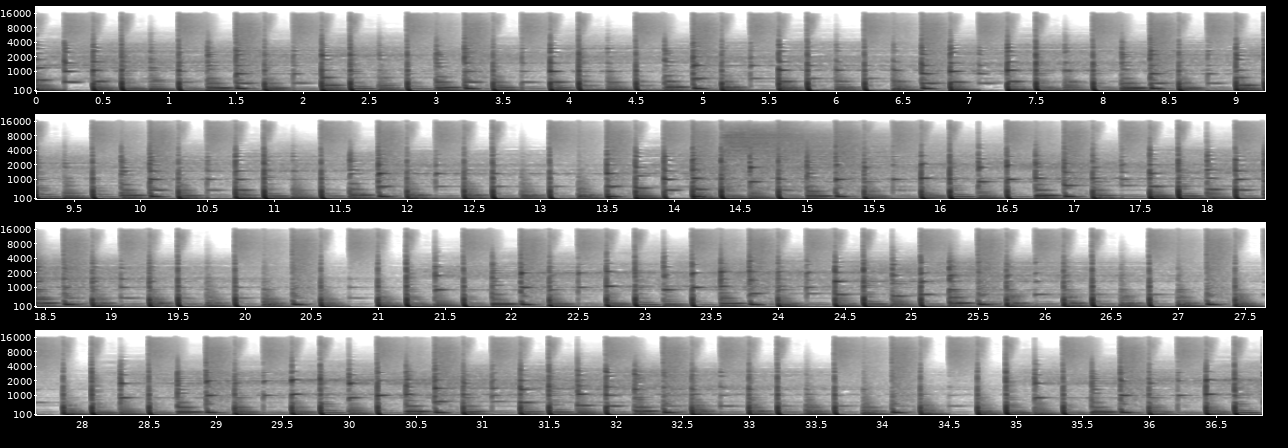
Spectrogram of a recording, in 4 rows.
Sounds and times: melancholic slow tune 0:00.0 - 0:36.8

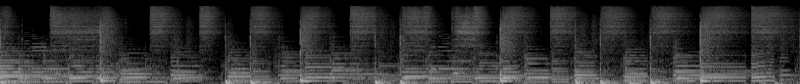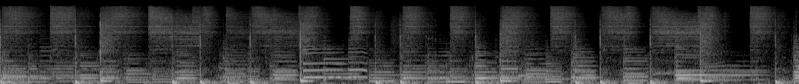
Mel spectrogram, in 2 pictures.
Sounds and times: guitar 0:00.0 - 0:15.9

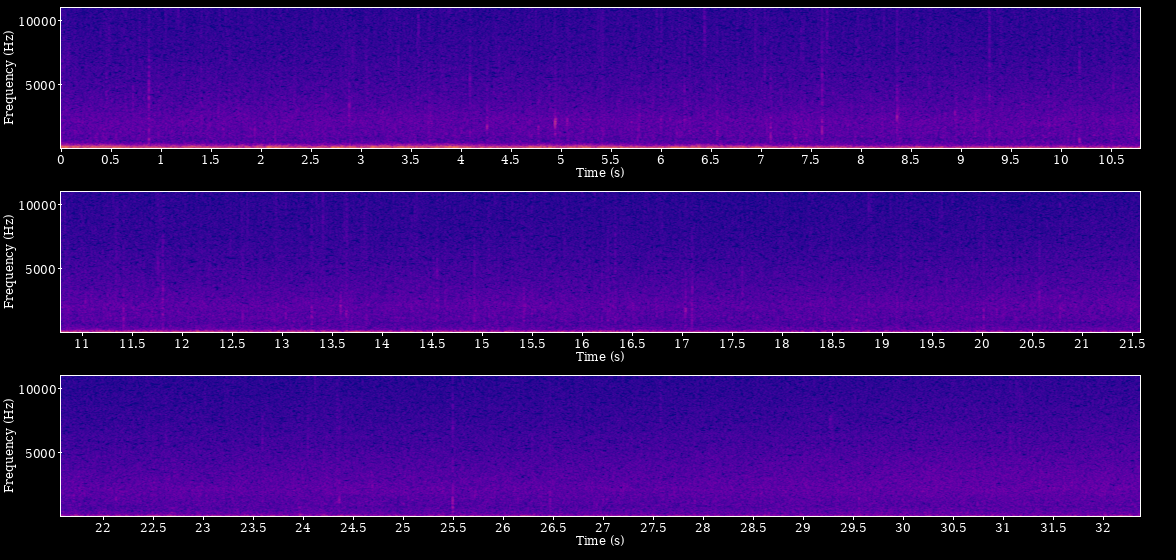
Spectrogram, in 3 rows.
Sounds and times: rain 0:00.0 - 0:32.3

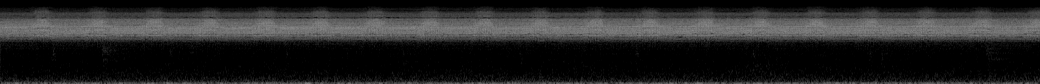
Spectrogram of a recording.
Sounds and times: cicada song 0:00.0 - 0:10.4

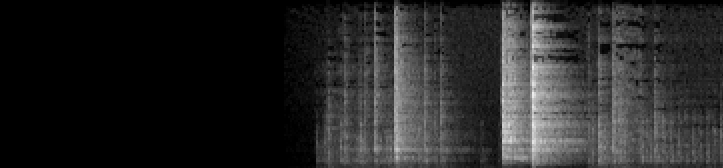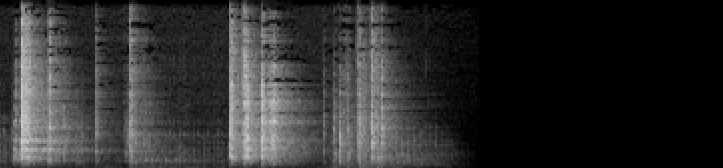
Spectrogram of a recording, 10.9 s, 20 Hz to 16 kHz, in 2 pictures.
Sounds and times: plates 0:02.4 - 0:08.6

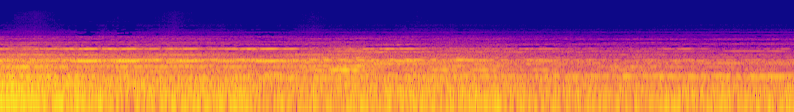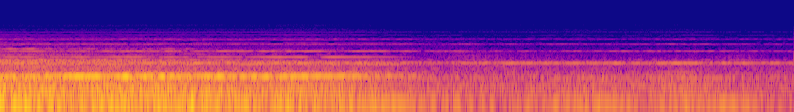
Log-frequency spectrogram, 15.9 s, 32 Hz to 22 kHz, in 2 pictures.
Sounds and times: drone 0:00.0 - 0:12.5

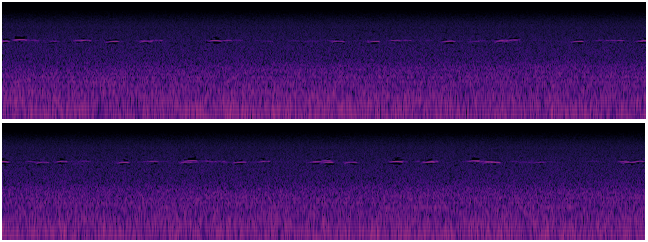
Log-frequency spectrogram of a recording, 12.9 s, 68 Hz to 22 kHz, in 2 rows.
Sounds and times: wind 0:00.0 - 0:12.8
crickets 0:12.6 - 0:12.8

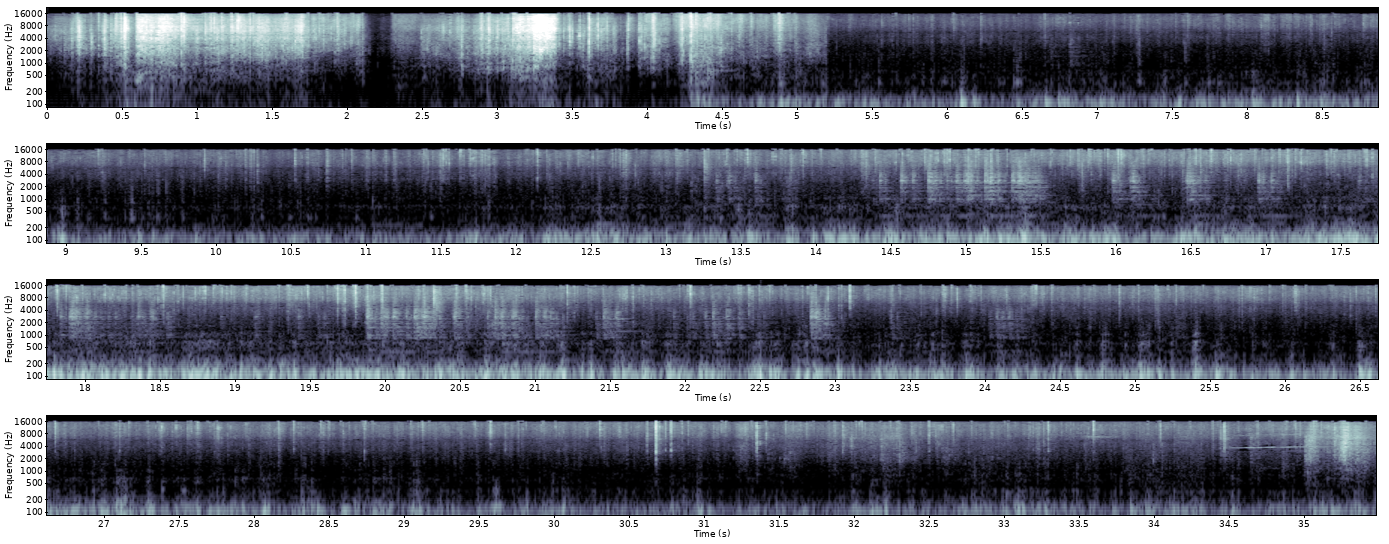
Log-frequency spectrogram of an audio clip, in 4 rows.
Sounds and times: crumpled up some newspaper 0:00.0 - 0:05.2
fire rumbles the glass on the front of the stove 0:00.0 - 0:05.2
roaring fire 0:00.0 - 0:35.4
fire rumbles the glass on the front of the stove 0:10.8 - 0:25.8
fire rumbles the glass on the front of the stove 0:30.6 - 0:35.4
crumpled up some newspaper 0:34.4 - 0:35.4

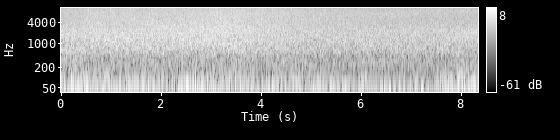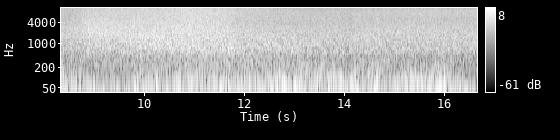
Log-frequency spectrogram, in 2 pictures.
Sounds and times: Waves at the beach 0:00.0 - 0:16.6
wind 0:00.0 - 0:16.6

